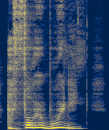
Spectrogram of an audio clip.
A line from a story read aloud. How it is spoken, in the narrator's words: whispered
